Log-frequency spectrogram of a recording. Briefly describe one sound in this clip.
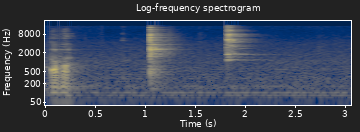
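Glasses clink together.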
